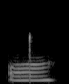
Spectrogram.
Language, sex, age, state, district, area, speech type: Manipuri, female, 45-60, Manipur, Imphal East, rural, conversation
